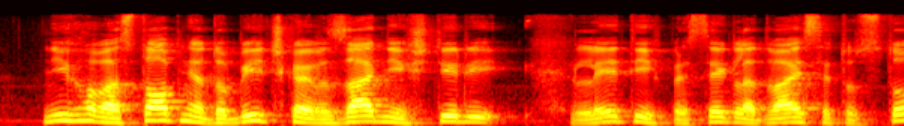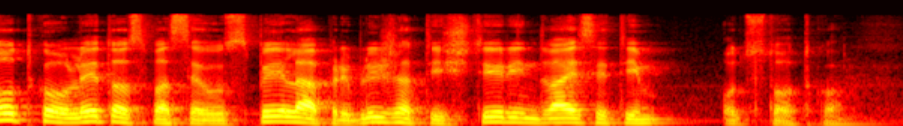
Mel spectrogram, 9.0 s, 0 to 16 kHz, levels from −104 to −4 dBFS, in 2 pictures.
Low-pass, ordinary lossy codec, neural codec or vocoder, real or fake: 9.9 kHz; none; none; real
